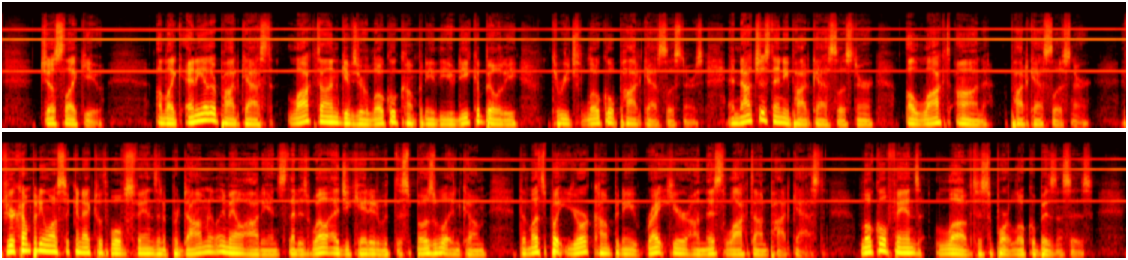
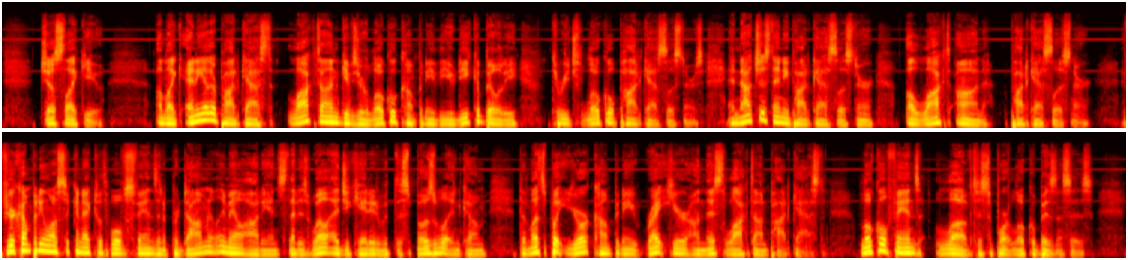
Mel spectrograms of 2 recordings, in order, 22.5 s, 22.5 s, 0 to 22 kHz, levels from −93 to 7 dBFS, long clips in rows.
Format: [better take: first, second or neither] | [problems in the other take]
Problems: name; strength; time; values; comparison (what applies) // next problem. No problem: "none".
second | high-pitched whine; loud; throughout; 7.5 kHz, 7 dB below the speech; faint in the second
